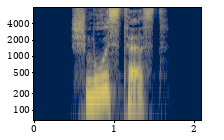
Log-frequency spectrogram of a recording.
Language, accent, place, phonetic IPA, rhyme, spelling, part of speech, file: German, Germany, Berlin, [ˈʃmuːstəst], -uːstəst, schmustest, verb, De-schmustest.ogg
- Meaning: inflection of schmusen: 1. second-person singular preterite 2. second-person singular subjunctive II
